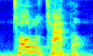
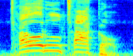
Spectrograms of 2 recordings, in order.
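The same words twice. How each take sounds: First: Said in the usual way. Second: "Total" punched higher, said slowly; mocking insult hammered home; emphatic repeat. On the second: Shown as a demonstration. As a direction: lean hard on "Total taco". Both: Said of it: "repeated with force".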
